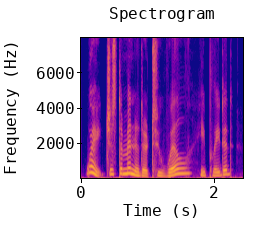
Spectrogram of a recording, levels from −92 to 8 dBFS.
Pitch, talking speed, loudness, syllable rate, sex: 230 Hz, 220 wpm, -16 LUFS, 5.7 syllables/s, female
